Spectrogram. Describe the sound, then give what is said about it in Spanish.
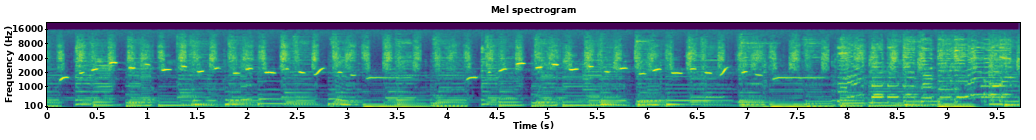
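A person whistles a short signal tune that rises over a loud, full band, its thin bright notes bending and repeating in brief phrases above steady drums and bass, with no talking. “Y si acaso me toca pasar de largo y disimular, te dejo este silbito y de santo y seña para aceptar.”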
